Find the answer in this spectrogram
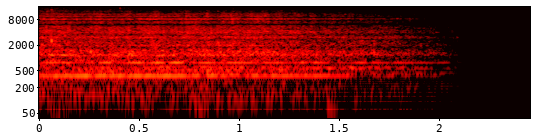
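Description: Faint room tone: a steady low hiss with a quiet constant hum, fading out and cutting to silence at the very end.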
